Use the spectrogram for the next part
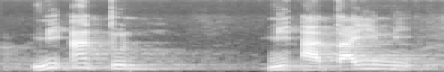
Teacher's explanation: Mi-nya itu tulisannya ada madnya, ada huruf alifnya. Tapi dia bacanya tidak panjang.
